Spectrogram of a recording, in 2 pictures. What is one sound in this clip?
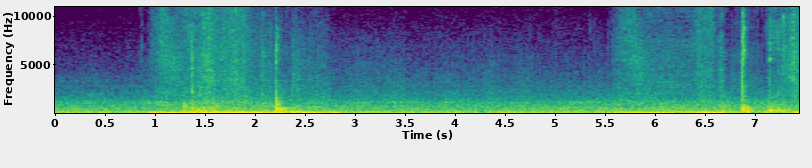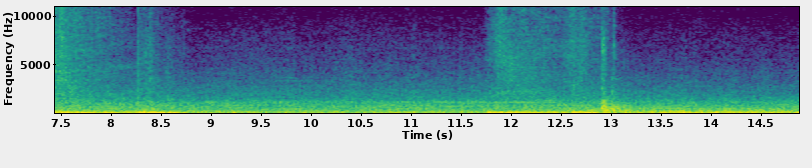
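Heavy metal doors slide open with a loud hiss and rumble.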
